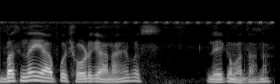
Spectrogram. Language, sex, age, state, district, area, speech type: Urdu, male, 30-45, Uttar Pradesh, Saharanpur, urban, spontaneous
